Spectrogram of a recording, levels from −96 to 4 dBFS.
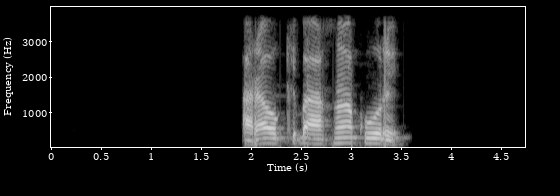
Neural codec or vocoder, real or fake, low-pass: none; real; 3.6 kHz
